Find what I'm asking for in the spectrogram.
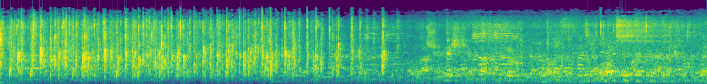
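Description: An audience applauds a klezmer band act at an outdoor local-products festival, a dense steady clapping that runs throughout, with chatter and voices mixed in.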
